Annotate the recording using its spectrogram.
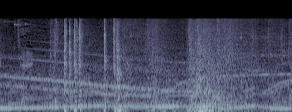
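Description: A car scrapes and bumps against a wall.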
